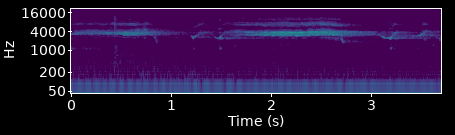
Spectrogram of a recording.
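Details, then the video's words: Peregrine falcon family at a nest in Orange, Australia, evening feeding on 5 November 2021; long, high, strained screeching notes are held and waver, broken by short sharper calls, over faint steady hum. "Sokoły wędrowne - Diamond & Xavier & Yurruga - Wieczorne karmienia"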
